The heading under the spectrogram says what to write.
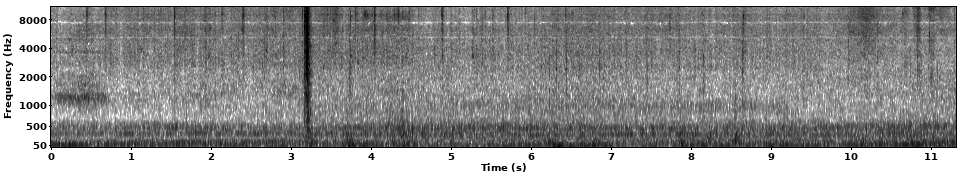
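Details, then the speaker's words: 2014 Acura RDX with 154,000 km, road test: steady low-mid howl over road rumble from a worn driveshaft (propeller shaft) center hanger bearing. "so the hangar bearing is making noise um first I'm going to take you for a road test just around the block just for you to hear it"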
